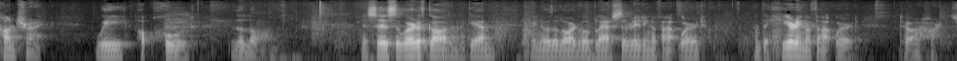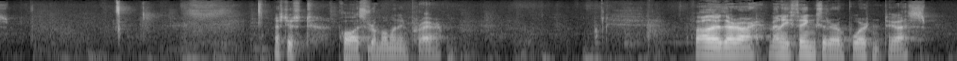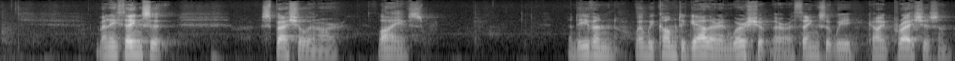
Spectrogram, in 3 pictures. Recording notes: This is the recording of the Bible reading and sermon from our evening service on Sunday 28th May 2023.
